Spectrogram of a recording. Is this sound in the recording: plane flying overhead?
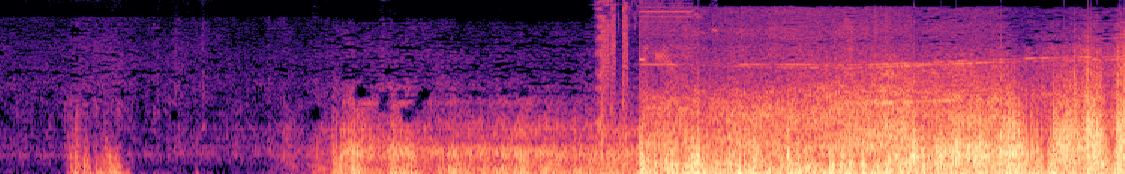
yes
